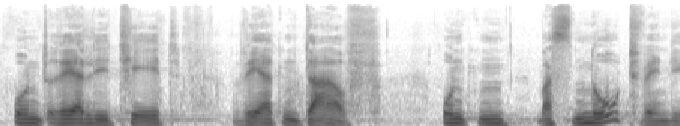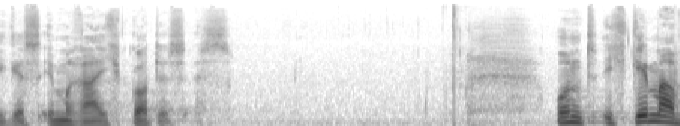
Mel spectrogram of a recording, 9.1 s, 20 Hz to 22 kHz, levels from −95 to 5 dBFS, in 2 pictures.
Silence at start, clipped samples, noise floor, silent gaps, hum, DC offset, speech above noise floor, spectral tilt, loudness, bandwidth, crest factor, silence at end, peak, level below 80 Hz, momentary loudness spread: 0.1 s; under 0.1%; -67 dBFS; none; none; under 0.1%; 38 dB; -6.5 dB/octave; -30 LUFS; 18 kHz; 22 dB; 0 s; -8 dBFS; -76 dBFS; 22 LU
